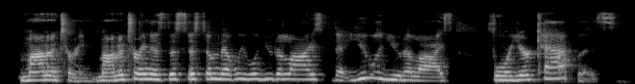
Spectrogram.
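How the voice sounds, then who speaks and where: At a moderate pace, a woman speaks in a plain, everyday voice with a fairly high pitch and ordinary pitch variation. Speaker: state education agency trainer. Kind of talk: webinar training presentation.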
